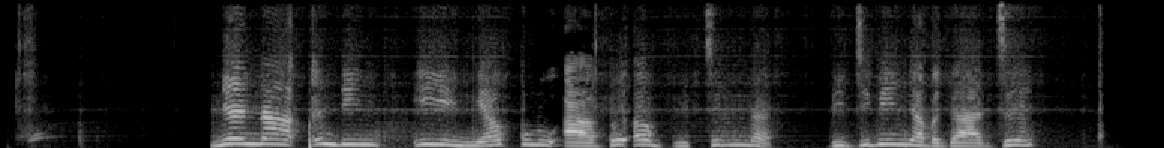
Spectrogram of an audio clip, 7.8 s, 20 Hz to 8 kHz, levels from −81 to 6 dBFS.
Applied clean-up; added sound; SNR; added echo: neural mask model RNNoise.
